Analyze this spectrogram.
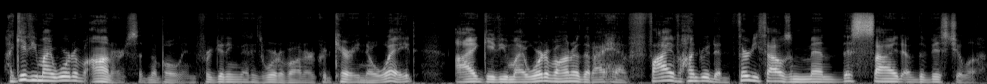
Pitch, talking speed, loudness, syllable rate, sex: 125 Hz, 235 wpm, -19 LUFS, 5.7 syllables/s, male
